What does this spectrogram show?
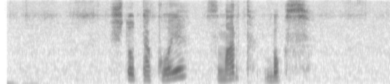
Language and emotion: Russian, neutral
